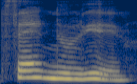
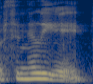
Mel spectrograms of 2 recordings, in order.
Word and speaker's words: Sennelier: That's how you pronounce it. Sennelier. And what was I saying all throughout this video? Sennelier.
